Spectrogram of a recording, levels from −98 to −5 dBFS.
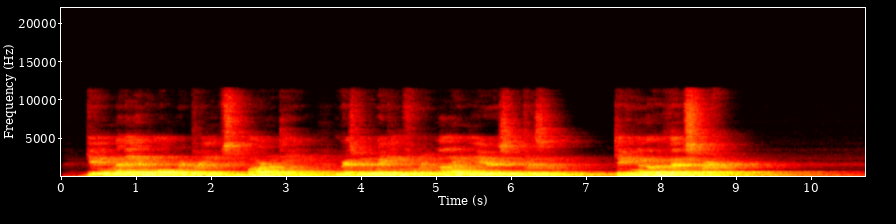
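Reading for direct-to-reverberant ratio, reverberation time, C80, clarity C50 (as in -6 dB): -18.5 dB, 2.6 s, -2.5 dB, -4.5 dB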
